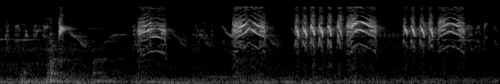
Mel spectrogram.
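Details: Sogon singing in lively bursts of high, rapid, chattering trills with sweeping notes, phrases separated by short pauses, used to lure birds and spur quiet birds into song.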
